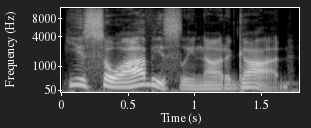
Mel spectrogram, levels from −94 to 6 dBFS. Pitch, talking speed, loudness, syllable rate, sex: 135 Hz, 235 wpm, -18 LUFS, 5.4 syllables/s, male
